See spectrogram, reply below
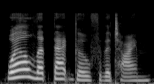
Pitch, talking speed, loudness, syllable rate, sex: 235 Hz, 270 wpm, -20 LUFS, 5.0 syllables/s, female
